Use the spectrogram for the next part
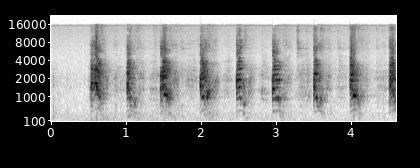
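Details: Barks of a French bulldog excited by a goat, evenly spaced about every half second, each a strong, harsh, mid-pitched bark.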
